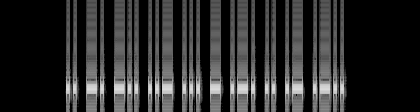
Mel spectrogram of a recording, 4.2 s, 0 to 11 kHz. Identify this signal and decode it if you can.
Morse code, heard as a keyed tone, about 36 wpm, 700 Hz. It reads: INDUSTRIAL
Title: Sets of 5 Words - New Word Drill - 35wpm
